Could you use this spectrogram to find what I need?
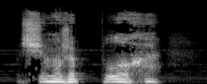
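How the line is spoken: Weak voice. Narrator (Russian): слабым голосом сказал Марков

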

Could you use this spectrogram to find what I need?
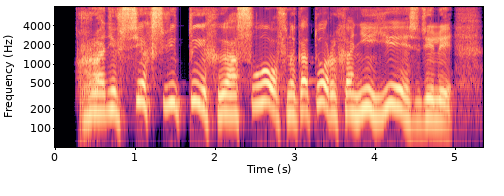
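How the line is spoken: Enchanted breathless exhale. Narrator (Russian): зачарованно выдохнул Джеспер

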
